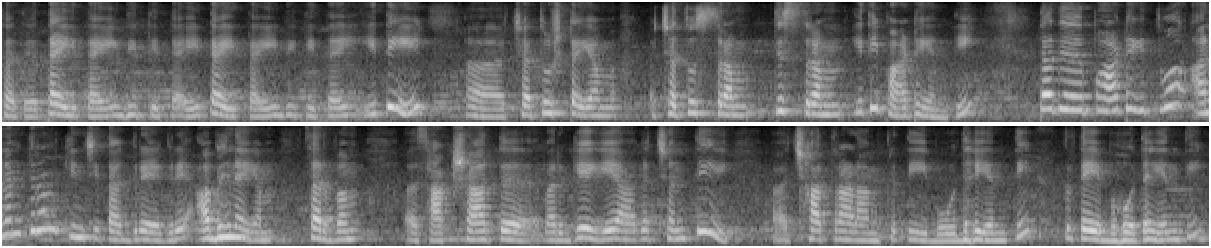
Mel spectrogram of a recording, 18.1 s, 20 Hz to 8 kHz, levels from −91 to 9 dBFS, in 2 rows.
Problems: background sounds at intervals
